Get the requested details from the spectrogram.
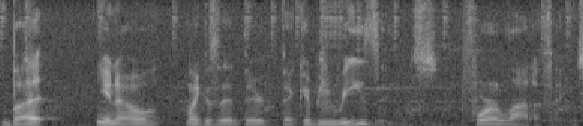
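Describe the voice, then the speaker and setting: Over music in the background, a soft-spoken man talks at a medium pitch. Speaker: streamer. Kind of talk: casual livestream chat. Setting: livestream with chat. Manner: halting, many repetitions.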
